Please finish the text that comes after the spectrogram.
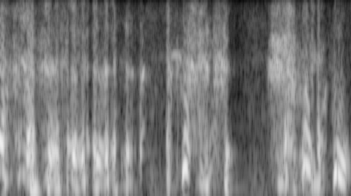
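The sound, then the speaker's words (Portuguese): A woman coughs in rough, repeated bursts, fairly loud with a muffled phone-line quality, pausing briefly before another short fit of coughing. “Ó, cuidado com essa tosse, hein, mulher?”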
